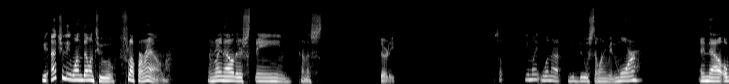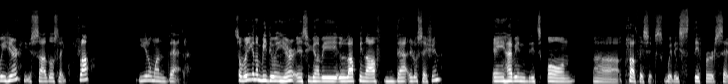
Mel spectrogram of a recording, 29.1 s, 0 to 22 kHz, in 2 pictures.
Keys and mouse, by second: 0.4 space, 0.6 shift+middle click, 1.4 space, 3.8 space, 6.7-7.8 middle drag, 8.2 middle click, 9.9-11.6 drag, 12.2 space, 13.8 space, 17.2 middle click.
